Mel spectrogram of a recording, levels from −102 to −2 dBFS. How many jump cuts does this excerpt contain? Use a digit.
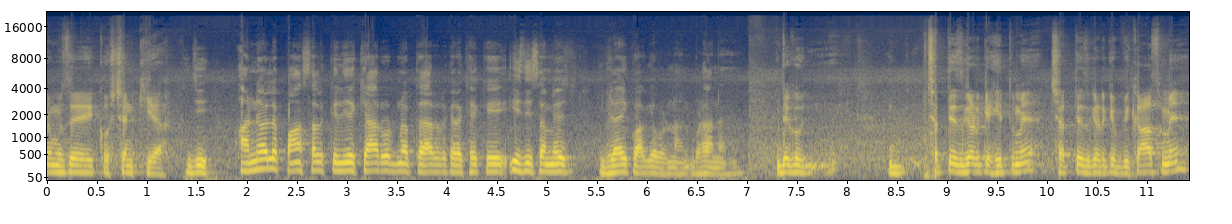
1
